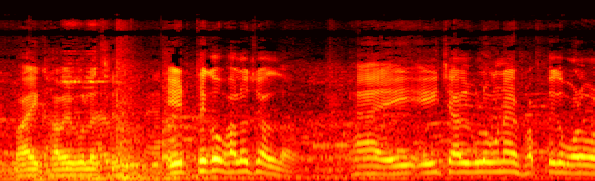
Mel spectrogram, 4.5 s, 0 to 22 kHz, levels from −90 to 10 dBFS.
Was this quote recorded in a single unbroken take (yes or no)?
no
